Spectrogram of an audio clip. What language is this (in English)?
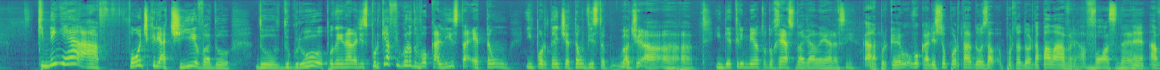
Portuguese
